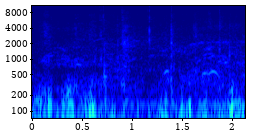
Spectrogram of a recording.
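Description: Faint footsteps of people walking on grass over a low, uneven rumble, with faint distant voices.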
